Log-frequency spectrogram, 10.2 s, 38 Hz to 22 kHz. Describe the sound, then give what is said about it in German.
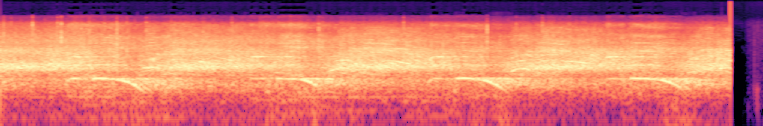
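Stadium crowd roaring at a football match after Joaquin Correa's 3:0 goal: a dense, sustained din with rhythmic chanting swelling and repeating, cutting off abruptly near the end. “Ihr konntet gerade das Highlight des Spiels hören, den 3:0-Treffer durch Joaquin Correa, der die Kraft hatte, nach einem überragenden Solo über den halben Platz noch die Kugel oben ins Eck einzuschweißen”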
